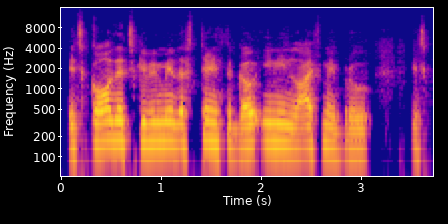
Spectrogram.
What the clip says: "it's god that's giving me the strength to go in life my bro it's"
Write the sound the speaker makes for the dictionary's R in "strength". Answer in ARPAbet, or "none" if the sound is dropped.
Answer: none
